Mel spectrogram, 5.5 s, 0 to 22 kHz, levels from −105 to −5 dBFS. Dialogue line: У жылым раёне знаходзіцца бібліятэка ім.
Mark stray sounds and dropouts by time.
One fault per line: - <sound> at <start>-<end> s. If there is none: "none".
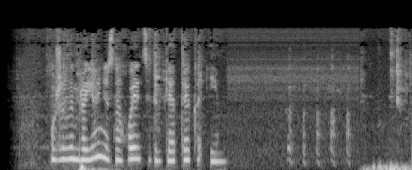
- laugh at 3.8-4.7 s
